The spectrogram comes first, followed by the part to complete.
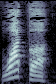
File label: "What the", Mobster; hedgewars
